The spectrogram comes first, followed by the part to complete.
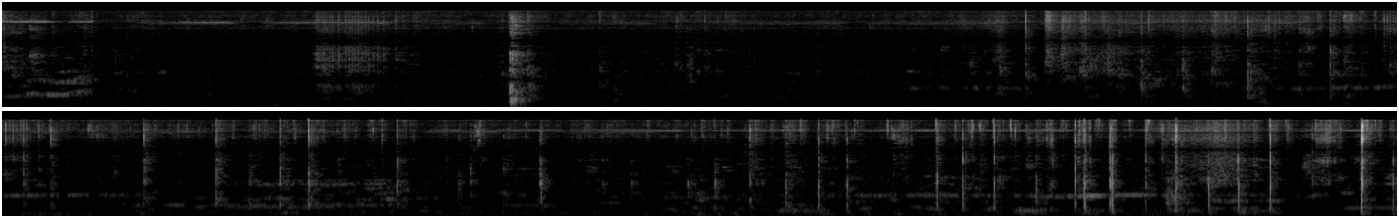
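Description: A spoon stirring and tapping in a small plastic bowl of thick cereal porridge: faint, rapid light clicks and scrapes from about six seconds in, after one sharper knock a few seconds earlier.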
